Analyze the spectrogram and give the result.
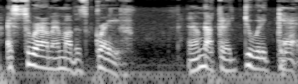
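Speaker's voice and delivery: mock-angry tone. Retelling what he said on opening the bathroom door while she cried, mock-angry. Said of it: "with an angry look on his face and an angry tone in his voice".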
